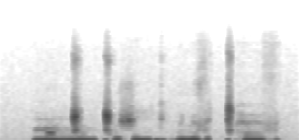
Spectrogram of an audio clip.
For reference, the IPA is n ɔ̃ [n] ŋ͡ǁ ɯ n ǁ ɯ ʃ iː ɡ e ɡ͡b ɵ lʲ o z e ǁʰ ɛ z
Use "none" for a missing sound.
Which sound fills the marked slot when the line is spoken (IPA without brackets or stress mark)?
n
